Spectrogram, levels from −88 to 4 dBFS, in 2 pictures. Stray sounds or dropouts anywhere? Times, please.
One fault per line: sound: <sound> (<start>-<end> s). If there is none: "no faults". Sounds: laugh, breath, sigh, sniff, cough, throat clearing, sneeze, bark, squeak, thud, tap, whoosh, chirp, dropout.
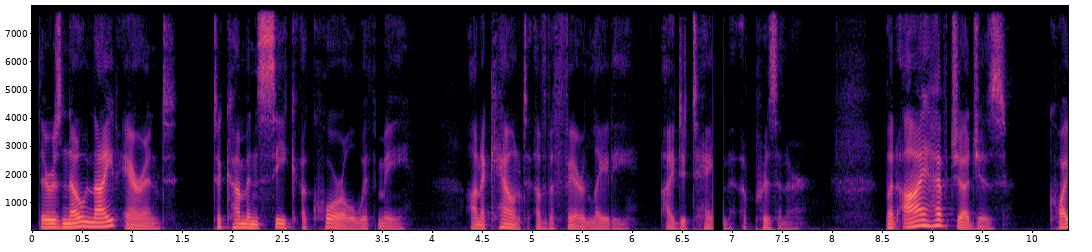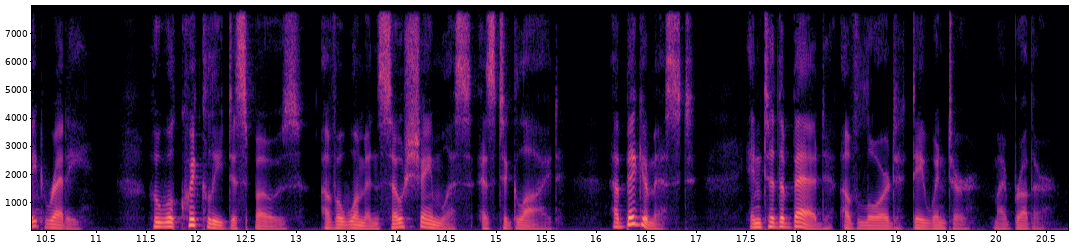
sound: dropout (6.8-6.9 s)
